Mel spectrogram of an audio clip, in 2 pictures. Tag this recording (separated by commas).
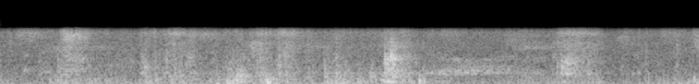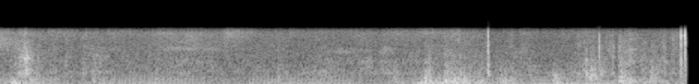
Dog, pets, Yip, Animal, Bow-wow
